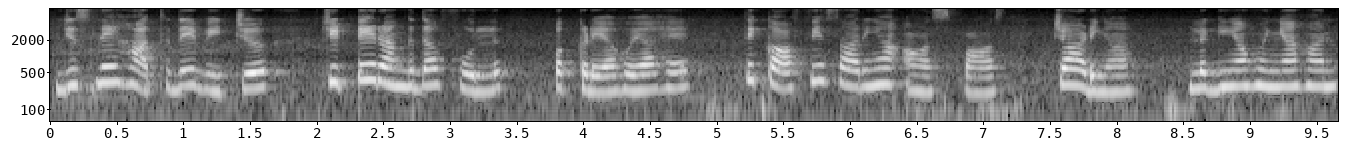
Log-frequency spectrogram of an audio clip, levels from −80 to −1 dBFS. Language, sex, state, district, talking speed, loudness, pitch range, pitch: Punjabi, female, Punjab, Kapurthala, 130 wpm, -17 LUFS, 235-295 Hz, 270 Hz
